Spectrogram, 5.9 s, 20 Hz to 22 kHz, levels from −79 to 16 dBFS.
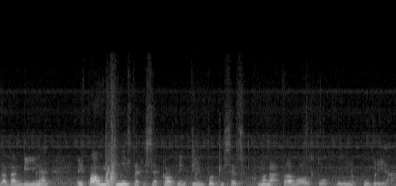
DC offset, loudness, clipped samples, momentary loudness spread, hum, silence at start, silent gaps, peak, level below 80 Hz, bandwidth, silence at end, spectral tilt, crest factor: under 0.1%; -23 LUFS; under 0.1%; 16 LU; none; 0 s; none; -2 dBFS; -52 dBFS; 13.5 kHz; 0 s; -7.5 dB/octave; 20 dB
